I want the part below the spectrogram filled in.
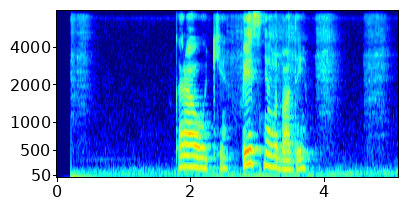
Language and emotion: Russian, neutral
